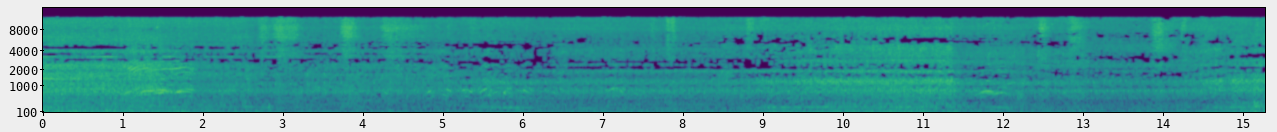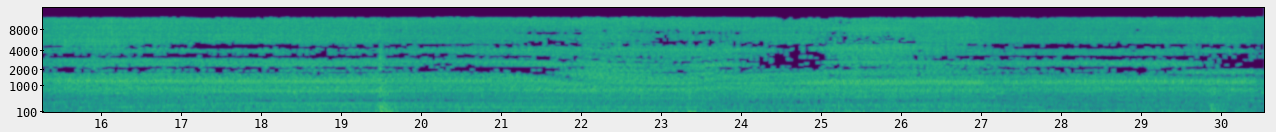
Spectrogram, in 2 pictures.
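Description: Sinotruk dump truck's diesel engine running, rising to a louder, steady run about halfway through as the tipper body is raised to dump its load. A sharp knock sounds about two-thirds of the way in.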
